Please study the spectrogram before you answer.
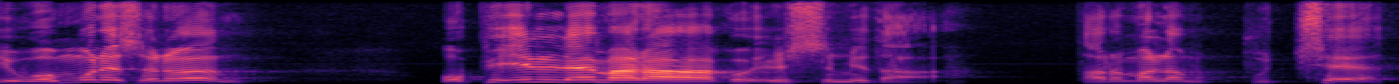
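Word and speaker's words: ὀφείλημα: 이 원문에서는 오피일레마라고 읽습니다.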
